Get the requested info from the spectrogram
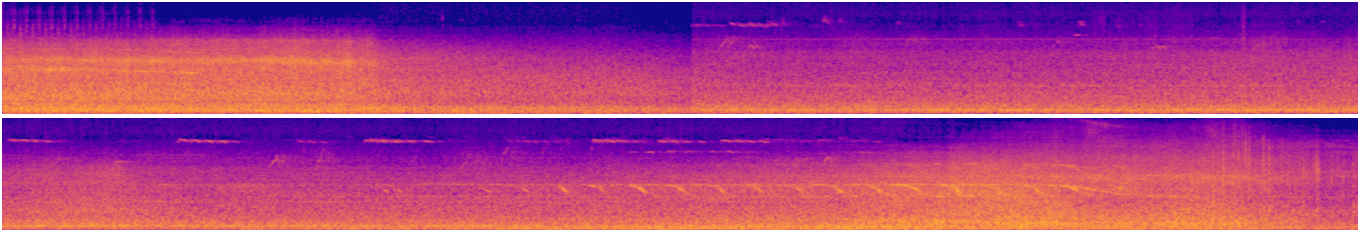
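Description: Shinkansen train passing at speed: a loud rushing noise with a slightly falling tone that dies away after about four seconds. A steady low hum follows, and the rushing builds again near the end. Faint high chirps can be heard in the quieter middle.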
